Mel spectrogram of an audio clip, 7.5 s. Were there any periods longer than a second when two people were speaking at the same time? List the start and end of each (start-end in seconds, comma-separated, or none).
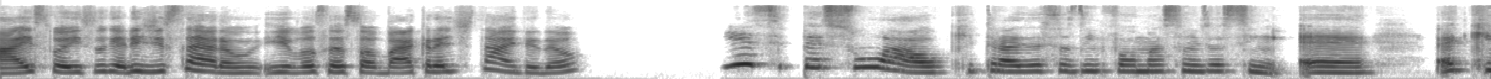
none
